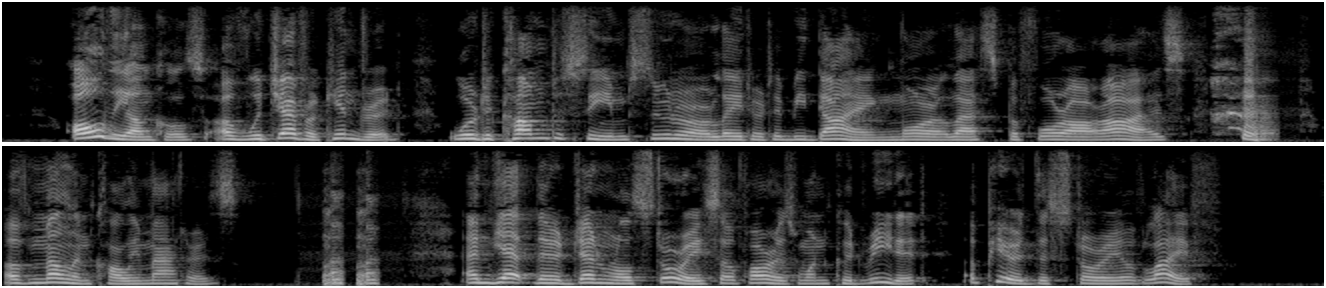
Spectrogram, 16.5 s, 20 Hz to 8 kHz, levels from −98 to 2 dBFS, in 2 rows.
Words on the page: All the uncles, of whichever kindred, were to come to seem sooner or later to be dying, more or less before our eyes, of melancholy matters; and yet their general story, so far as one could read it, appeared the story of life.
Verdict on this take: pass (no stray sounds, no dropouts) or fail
fail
